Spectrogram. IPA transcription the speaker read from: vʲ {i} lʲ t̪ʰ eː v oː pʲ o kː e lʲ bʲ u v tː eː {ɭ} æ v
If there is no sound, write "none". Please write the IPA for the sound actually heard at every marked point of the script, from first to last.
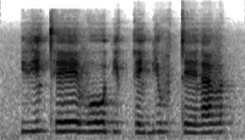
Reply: e, l

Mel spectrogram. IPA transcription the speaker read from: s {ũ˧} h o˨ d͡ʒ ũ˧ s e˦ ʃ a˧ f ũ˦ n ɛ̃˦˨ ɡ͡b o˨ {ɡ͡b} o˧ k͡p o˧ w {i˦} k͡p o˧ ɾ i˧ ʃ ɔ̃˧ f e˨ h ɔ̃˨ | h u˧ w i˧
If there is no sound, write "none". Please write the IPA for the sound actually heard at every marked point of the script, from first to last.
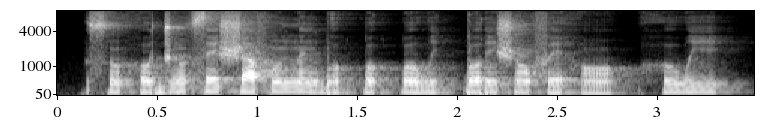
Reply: ũ˨, k͡p, i˧

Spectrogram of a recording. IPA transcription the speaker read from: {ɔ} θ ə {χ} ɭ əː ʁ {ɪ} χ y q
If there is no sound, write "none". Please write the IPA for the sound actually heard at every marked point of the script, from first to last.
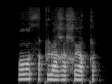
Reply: ɔ, q, ə

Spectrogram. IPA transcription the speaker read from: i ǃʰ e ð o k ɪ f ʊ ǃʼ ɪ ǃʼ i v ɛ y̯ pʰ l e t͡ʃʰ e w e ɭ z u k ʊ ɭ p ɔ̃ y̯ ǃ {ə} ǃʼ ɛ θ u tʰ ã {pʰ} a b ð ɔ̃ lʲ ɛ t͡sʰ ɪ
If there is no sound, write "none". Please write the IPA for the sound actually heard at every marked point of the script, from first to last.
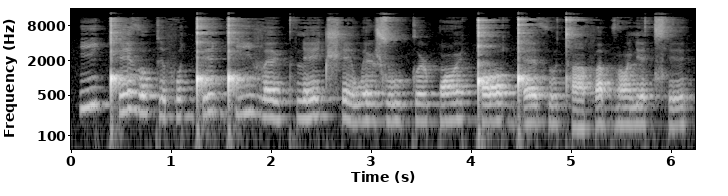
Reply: ɔ, f

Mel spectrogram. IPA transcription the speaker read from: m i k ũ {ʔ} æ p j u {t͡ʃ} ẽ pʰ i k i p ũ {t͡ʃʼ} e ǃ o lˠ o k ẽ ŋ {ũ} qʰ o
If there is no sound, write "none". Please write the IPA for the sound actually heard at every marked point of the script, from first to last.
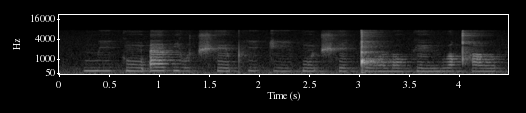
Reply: ʔ, t͡ʃʰ, t͡ʃʰ, u

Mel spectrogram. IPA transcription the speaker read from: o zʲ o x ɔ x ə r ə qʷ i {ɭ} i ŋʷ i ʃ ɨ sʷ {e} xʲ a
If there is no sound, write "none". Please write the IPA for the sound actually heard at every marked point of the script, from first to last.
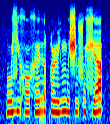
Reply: ɭ, ɨ

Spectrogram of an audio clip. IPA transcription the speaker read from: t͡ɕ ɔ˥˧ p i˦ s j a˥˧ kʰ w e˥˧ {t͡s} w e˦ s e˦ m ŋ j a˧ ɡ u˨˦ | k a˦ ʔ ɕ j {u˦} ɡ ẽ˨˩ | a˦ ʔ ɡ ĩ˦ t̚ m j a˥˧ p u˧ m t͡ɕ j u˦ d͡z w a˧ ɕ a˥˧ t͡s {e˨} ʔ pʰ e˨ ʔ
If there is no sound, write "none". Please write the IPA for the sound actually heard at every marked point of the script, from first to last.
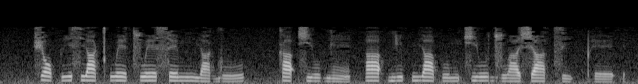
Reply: t͡s, u˧, i˨

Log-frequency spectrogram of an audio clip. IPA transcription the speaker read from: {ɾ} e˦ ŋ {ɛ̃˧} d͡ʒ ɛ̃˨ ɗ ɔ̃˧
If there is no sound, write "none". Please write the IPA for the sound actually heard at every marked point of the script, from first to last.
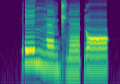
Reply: ɾ, ɛ̃˧

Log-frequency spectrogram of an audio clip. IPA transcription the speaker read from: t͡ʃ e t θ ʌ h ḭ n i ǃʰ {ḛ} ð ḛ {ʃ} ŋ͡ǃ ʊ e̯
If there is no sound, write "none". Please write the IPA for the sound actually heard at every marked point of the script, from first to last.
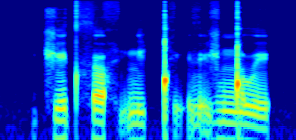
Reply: ḛ, ʒ

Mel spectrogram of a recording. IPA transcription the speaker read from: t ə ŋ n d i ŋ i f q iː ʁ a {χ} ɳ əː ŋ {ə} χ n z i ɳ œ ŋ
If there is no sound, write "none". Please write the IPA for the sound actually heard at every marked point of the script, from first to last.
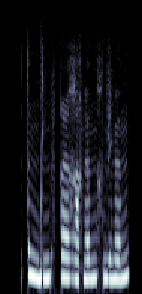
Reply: χ, ə

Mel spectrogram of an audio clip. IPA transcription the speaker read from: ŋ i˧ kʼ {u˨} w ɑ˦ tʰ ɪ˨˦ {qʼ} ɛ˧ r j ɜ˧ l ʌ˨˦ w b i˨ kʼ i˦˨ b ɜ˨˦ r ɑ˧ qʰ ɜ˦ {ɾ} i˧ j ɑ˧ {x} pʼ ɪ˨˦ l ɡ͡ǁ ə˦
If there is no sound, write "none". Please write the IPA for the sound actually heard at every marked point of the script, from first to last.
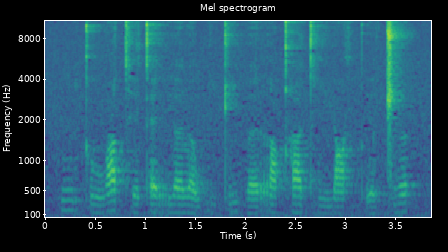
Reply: u˨, tʼ, tʰ, x

